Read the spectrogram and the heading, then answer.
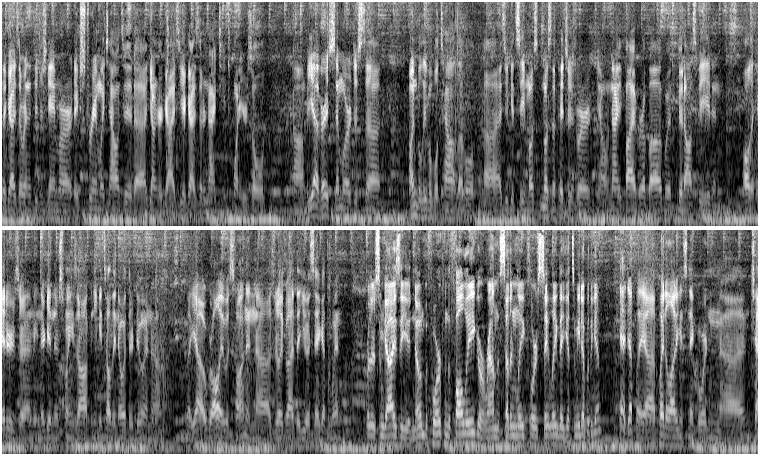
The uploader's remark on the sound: This interview was recorded on July 11, 2017 at the Baseball Grounds of Jacksonville.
